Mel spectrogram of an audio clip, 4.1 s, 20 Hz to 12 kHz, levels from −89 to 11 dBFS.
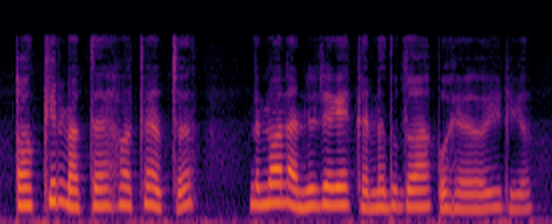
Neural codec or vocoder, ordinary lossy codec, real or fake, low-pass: codec, 16 kHz, 1 kbps, FunCodec, trained on Chinese and English, 50 frames a second; none; fake; 7.2 kHz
